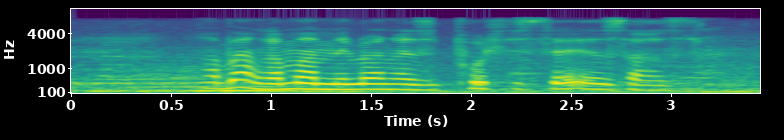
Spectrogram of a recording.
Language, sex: Xhosa, male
